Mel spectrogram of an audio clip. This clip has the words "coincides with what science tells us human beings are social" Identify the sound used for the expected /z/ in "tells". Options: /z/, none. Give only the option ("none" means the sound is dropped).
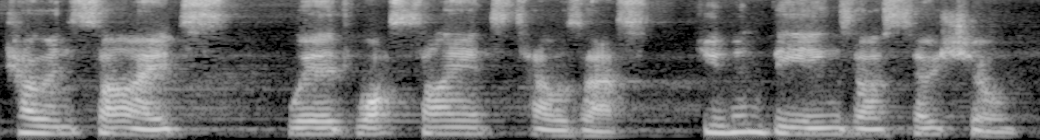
/z/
